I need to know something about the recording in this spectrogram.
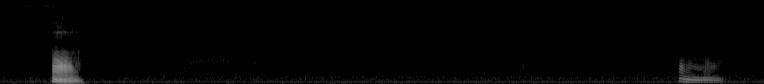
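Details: Sleeping Shih Tzu called Gaku, snoring like an old man. Two short, quieter snorts with a falling, rasping tone, about six seconds apart, with faint room noise between them.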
